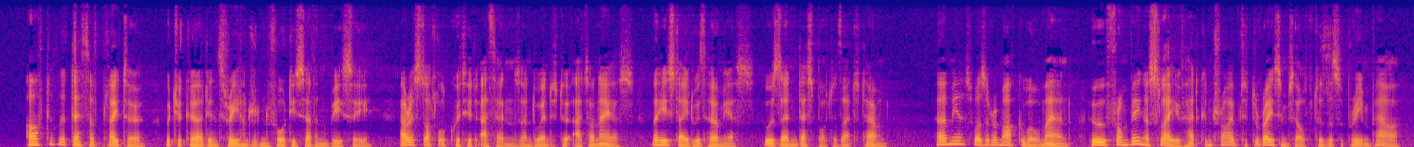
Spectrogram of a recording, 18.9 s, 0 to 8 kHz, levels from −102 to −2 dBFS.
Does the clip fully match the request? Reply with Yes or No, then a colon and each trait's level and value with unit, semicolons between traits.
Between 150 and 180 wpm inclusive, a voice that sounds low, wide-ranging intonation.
Yes: average, 155 wpm; very low, 95 Hz; wide, 8.4 semitones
